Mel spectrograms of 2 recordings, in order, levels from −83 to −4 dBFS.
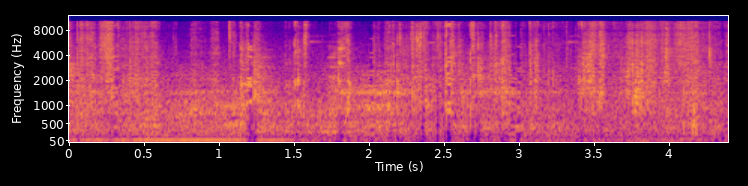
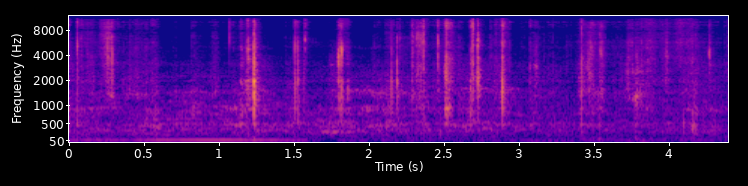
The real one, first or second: first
